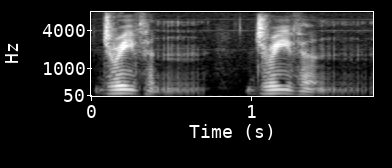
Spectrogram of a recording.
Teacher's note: 7, 6 letras, 6 sonidos, 2 sílabas, fuerza de voz, primera sílaba contando izquierda a derecha. En la primera sílaba, I con puntito, significa I débil, I que se duerme. Segunda sílaba, schwa, a. No es ni A, ni E, ni O.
